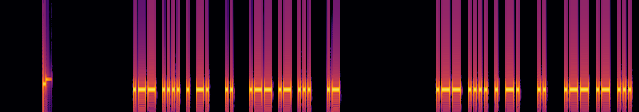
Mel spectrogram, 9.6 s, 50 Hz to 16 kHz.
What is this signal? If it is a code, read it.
Morse code, heard as a keyed tone, about 31 wpm, 700 Hz. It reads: WHEN I WAS A WHEN I WAS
